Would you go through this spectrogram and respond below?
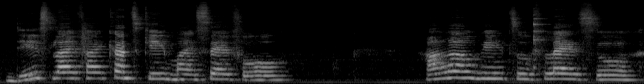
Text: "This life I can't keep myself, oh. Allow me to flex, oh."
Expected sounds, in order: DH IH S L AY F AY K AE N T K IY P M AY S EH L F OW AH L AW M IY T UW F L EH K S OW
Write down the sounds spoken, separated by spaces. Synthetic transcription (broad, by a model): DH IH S L AY F AY K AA N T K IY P M AY S EH L F OW AH L AW M IY T UW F L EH S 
